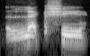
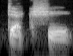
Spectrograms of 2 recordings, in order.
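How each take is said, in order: First: The word begins with an L sound. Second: The word begins with a D sound. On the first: "whether you pronounce an L" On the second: "or a D"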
